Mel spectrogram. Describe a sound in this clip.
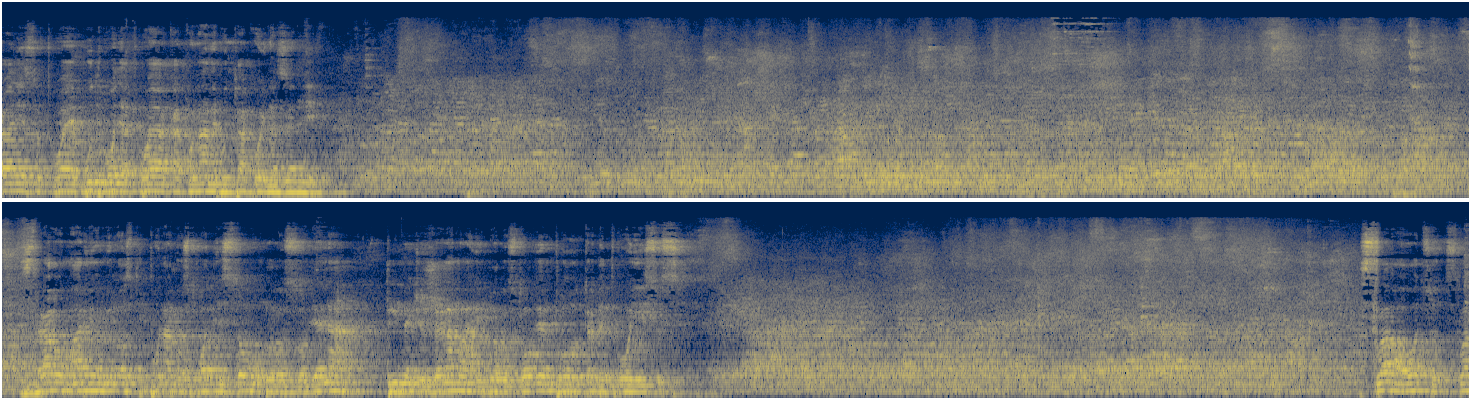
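Music with singing plays loudly through a loudspeaker in a large hall.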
